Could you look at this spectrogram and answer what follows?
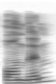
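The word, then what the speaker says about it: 隠田: Pronuncia-se Onden, certo?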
